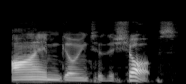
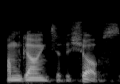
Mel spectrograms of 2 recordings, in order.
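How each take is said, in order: First: Slow and loud, a full stressed "I'm"; over-articulated full forms. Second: "I'm" shrunk to a quick schwa, stress on "going" and "shops"; natural reduced form. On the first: Teacher showing what no one says, stilted and overstressed. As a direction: give every word of "I'm going to the shops" its full weight. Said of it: "no one actually says". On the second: Teacher showing real speech, natural reduced rhythm. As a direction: say "I'm going to the shops" casually, small words weakened. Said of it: "What would you actually say?". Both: Shown as a demonstration.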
